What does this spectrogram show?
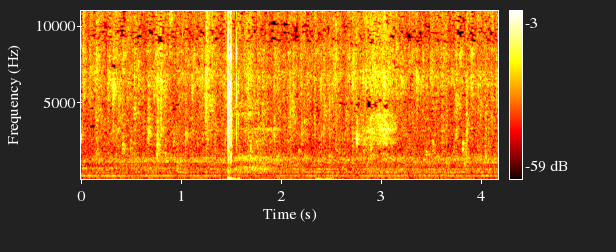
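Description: Rain dripping beside a running Pit Boss Pro Series pellet grill, over the steady low hum of the grill's fan, with one sharp knock about a second and a half in.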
